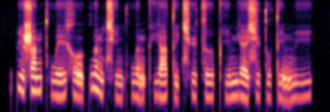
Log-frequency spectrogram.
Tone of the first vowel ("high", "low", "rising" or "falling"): falling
